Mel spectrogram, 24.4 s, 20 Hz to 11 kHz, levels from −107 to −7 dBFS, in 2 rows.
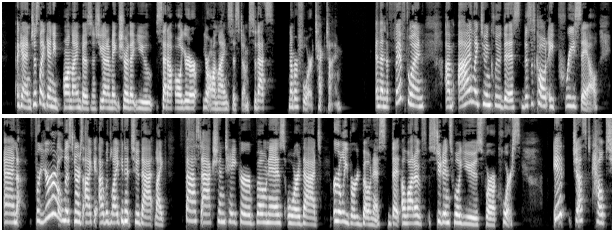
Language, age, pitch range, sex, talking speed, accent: English, 30-49, 220-280 Hz, female, 190 wpm, American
